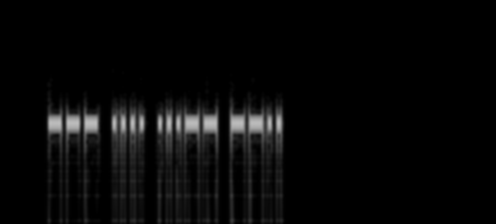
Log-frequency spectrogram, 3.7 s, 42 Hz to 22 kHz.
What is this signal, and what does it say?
Morse code, heard as a keyed tone, about 36 wpm, 690 Hz. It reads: OH3Z
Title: DXCC-100 Call Signs - 4 Characters - 35wpm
